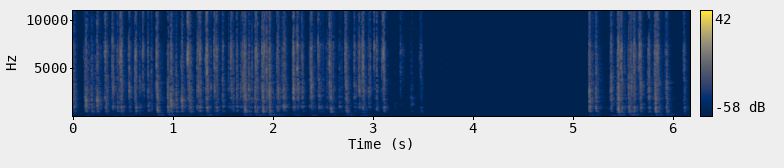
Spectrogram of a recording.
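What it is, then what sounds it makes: Plastic mechanical keyboard. Fingertips type fast on a full-size black plastic Razer mechanical keyboard with clicky green switches and RGB backlight, producing a dense run of sharp, bright clicks. The typing stops for about two seconds of near silence, then resumes in another quick burst.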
